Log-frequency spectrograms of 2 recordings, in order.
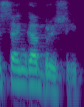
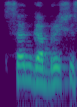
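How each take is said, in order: First: "Sen Gabrysi" said as "seng Gabrysi"; "Sen Gabrysi" run together, ng before G; assimilated n. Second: Said in the usual way. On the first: Shown as a demonstration. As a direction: end "Sen" on an ng. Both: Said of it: "it's the same".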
